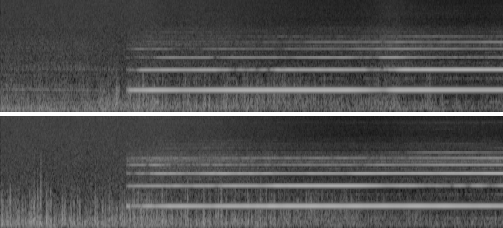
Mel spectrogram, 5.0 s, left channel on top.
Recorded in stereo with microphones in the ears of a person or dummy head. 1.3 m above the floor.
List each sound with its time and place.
1.3 s a flute: 40° right (ahead or behind), 9 m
